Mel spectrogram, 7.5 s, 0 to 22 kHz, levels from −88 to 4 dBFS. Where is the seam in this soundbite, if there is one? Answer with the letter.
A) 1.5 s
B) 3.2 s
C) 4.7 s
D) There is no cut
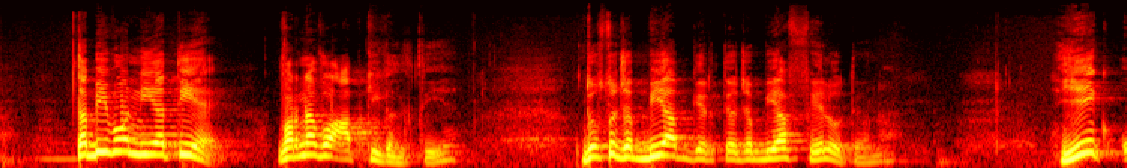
B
